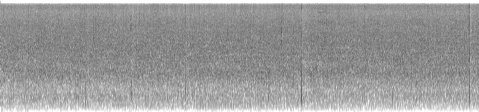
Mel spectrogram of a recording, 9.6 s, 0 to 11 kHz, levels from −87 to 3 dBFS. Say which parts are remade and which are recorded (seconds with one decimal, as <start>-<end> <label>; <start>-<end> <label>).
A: 0.0-0.6 remade; 0.6-2.1 recorded; 2.1-5.4 remade; 5.4-6.5 recorded; 6.5-7.2 remade; 7.2-9.6 recorded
